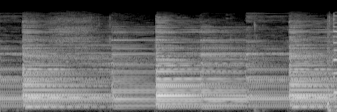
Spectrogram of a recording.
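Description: Background piano music: slow, sustained chords, with a new chord struck about every one and a half to two seconds.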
